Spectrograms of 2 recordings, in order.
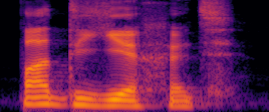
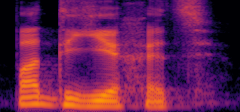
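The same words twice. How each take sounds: The two takes are said the same way.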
